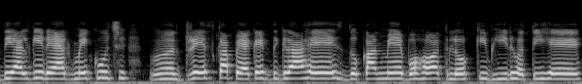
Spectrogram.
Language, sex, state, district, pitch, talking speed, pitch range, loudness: Hindi, female, Bihar, Muzaffarpur, 270 Hz, 205 wpm, 255-280 Hz, -15 LUFS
